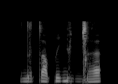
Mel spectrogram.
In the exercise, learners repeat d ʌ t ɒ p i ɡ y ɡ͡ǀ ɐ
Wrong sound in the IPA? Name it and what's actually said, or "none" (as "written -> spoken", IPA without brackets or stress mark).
none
